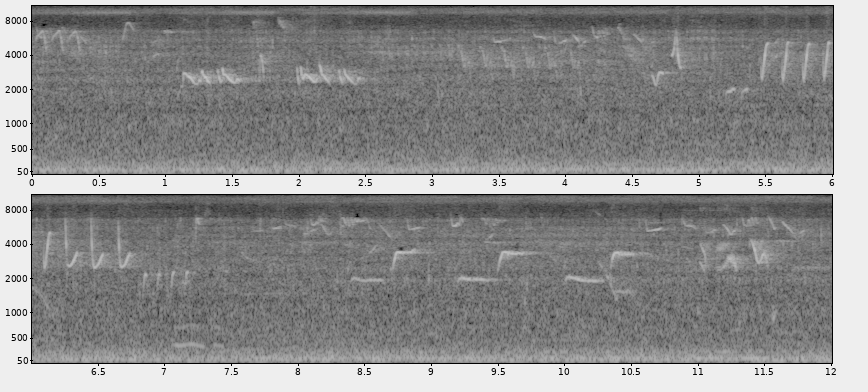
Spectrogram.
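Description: Several birds calling and singing at once: short rising chirps, repeated whistled notes and quick trills, over a steady low rumble.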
